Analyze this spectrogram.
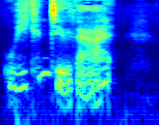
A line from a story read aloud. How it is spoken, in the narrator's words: whispering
